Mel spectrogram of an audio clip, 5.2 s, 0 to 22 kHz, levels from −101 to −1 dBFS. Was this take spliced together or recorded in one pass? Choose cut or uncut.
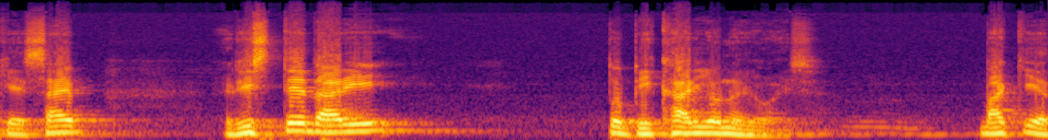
uncut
